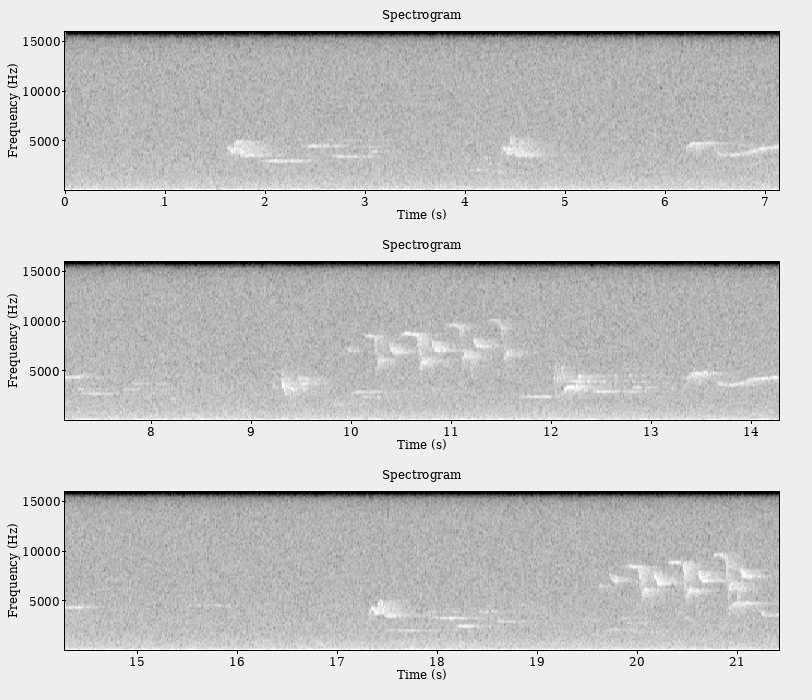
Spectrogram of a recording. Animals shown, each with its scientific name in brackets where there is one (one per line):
Blackburnian Warbler (Setophaga fusca)
Wood Thrush (Hylocichla mustelina)
Eastern Wood-Pewee (Contopus virens)
Blue-headed Vireo (Vireo solitarius)
Hermit Thrush (Catharus guttatus)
